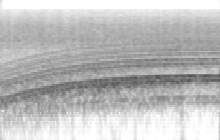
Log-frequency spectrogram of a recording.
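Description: Siren-like tone in an intro sting, rising steeply in pitch through about the first second and a half, then holding steady.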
